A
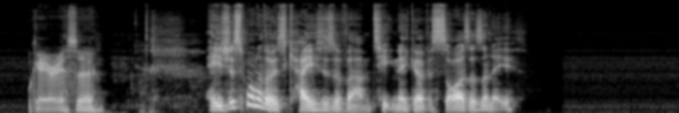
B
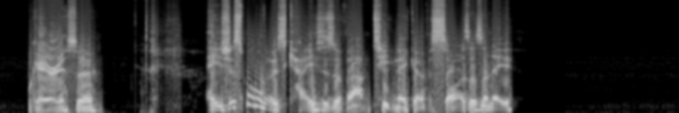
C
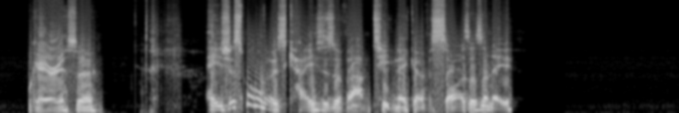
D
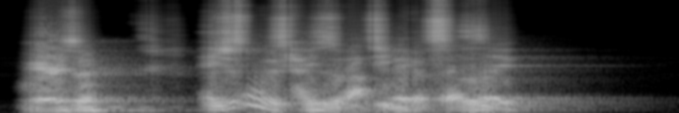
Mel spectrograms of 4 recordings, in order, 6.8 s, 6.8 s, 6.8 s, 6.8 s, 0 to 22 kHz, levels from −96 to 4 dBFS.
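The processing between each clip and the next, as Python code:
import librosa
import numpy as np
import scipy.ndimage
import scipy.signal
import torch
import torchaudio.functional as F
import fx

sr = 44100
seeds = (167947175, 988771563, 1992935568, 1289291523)

y1 = fx.dereverb_blind(x, sr, rt60_s=1.1)
y1 = fx.over_compress(y1, sr, threshold_db=-19.0, ratio=-0.5)
y1 = fx.leveller(y1, sr, passes=3)
y1 = F.gain(torch.from_numpy(y1), -4.5).numpy()
y2 = y1
y3 = fx.spec_blur(y2, sr, span_ms=126.0)
y3 = fx.rev_spring(y3, sr, rt60_s=2.3, pass_ms=(37, 41, 47), chirp_ms=40, drr_db=14.0)
y3 = 10.0 ** (-16.0 / 20.0) * np.tanh(y3 / 10.0 ** (-16.0 / 20.0))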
